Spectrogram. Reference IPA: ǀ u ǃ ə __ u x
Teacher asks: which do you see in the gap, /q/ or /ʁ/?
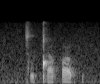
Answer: q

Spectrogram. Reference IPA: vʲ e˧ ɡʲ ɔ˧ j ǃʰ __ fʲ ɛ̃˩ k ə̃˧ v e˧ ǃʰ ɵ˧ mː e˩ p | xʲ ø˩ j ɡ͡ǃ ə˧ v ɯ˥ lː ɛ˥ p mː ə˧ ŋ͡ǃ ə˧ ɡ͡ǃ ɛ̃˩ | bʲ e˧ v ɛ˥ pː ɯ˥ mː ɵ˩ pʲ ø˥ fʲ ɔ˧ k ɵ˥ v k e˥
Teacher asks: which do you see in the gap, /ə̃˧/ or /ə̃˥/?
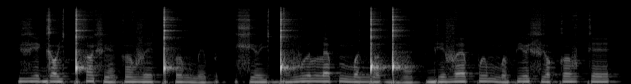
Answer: ə̃˥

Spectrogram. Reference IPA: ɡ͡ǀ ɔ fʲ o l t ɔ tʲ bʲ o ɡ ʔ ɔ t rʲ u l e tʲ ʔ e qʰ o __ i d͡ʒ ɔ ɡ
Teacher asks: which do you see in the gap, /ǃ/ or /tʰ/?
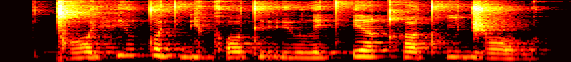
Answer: tʰ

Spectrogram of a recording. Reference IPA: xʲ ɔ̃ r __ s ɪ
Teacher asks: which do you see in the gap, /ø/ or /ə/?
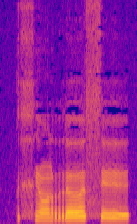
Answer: ə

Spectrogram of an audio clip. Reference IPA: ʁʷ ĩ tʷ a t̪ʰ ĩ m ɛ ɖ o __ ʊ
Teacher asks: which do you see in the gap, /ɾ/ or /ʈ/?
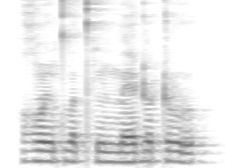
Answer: ʈ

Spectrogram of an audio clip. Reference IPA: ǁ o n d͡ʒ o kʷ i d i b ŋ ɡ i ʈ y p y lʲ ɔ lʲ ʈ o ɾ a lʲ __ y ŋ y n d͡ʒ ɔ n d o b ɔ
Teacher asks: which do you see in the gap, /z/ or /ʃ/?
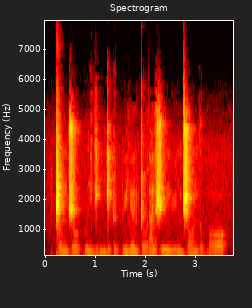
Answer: ʃ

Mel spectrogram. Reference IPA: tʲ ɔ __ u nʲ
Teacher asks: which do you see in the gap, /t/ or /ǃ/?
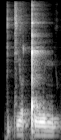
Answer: ǃ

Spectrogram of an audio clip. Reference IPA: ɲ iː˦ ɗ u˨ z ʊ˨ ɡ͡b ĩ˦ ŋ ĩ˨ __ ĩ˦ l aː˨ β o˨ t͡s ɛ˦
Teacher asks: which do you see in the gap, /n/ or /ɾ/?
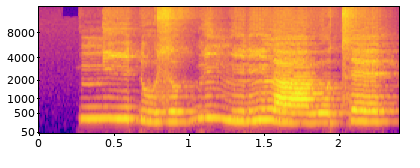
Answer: ɾ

